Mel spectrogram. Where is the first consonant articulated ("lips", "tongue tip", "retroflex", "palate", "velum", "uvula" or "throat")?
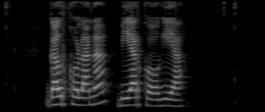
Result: velum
